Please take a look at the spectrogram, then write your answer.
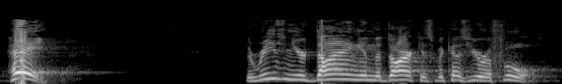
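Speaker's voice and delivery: loud, high jeer; mocking taunt. The same cave voice taunts the caver again, loud and mocking. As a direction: shout the insult down the cave. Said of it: "you heard the same voice say".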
